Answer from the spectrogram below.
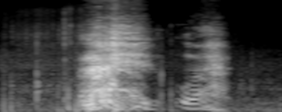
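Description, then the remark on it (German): A single loud sneeze bursts out sharply, followed by a shorter, softer breathy exhale, then quiet. No one talks. “ich muss gleich niesen, merke ich gerade, Achtung.”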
